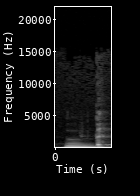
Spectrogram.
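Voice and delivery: B as a lip-pop "buh"; short, isolated "buh" for B; consonant sound B. Shown as a demonstration. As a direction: say B as its short popped sound, not the letter name. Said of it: "lips together and then you pop them open".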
